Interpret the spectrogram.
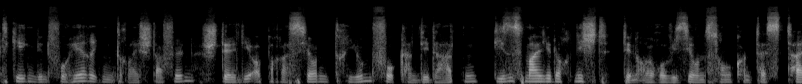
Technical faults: automatic gain rising

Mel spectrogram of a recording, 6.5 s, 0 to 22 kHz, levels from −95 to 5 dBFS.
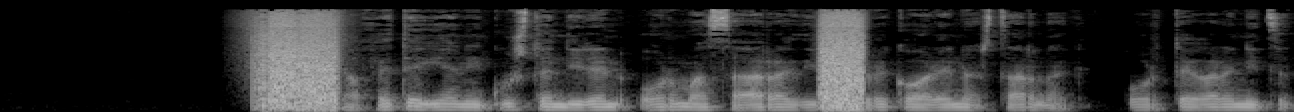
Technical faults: wireless microphone noise hit; short stall from a late packet

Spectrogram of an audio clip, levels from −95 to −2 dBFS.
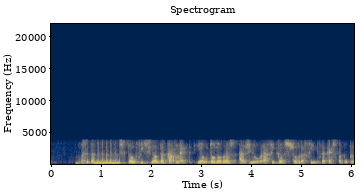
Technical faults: G.729 codec; VoIP packet loss concealed by the speech codec

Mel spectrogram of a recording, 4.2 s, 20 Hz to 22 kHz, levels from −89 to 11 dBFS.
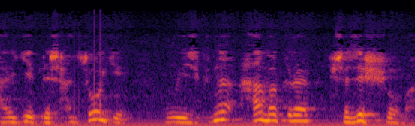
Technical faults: processor overload crackle

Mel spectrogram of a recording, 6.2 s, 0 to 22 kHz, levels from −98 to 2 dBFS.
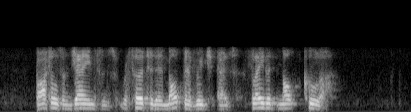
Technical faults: AMR narrowband mobile codec

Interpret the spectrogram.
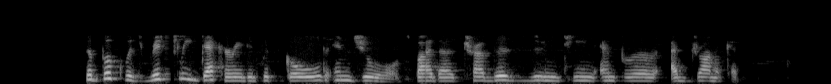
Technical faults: packet loss with pitch repetition

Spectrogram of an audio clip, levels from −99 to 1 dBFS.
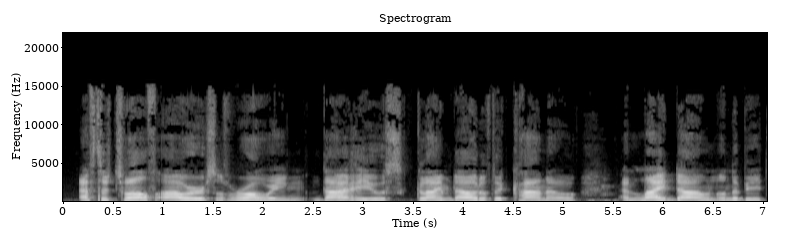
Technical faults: loud pop

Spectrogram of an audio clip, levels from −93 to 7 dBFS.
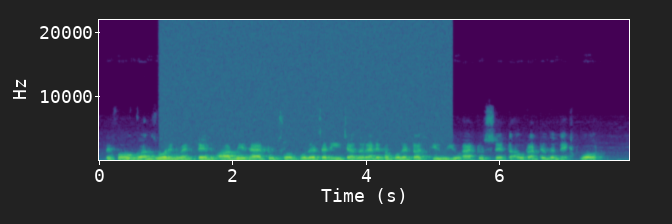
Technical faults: low bit depth with dither

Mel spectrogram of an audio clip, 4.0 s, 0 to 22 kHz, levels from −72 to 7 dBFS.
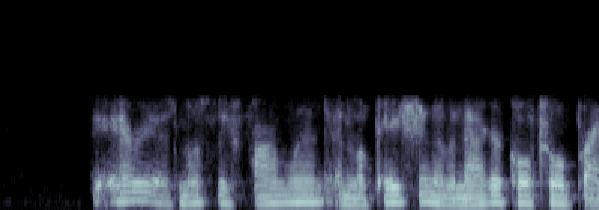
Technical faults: tandem speech coding

